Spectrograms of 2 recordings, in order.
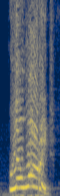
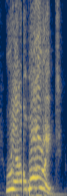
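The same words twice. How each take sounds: First: Higher and louder, almost shouting; near shout. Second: Raised, urgent and insistent; emphatic worry. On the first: Repeating the country's worry to the panel, near shouting. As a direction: hammer the words home as a loud cry. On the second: Telling the panel the country is worried, emphatic. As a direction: press the worry on them firmly. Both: Real, not acted.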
